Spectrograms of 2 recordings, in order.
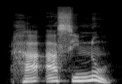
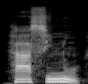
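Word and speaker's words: Ha'azinu: El nombre de la porción en hebreo se pronuncia así como lo tenemos en la fonética, Ha'asinu. Ha'asinu.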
